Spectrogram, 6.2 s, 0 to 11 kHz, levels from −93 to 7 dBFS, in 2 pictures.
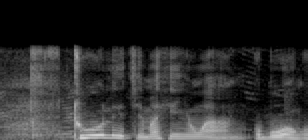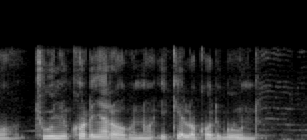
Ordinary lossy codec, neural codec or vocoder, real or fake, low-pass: none; none; real; 7.2 kHz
